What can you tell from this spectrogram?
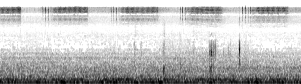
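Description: Steady low hum of a running engine, with a few faint clicks about four seconds in.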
